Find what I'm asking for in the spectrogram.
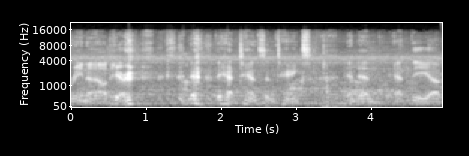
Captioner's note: laughs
